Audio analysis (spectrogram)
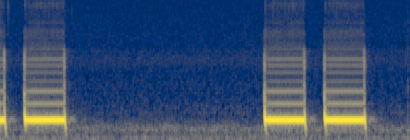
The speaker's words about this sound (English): It's funny because I don't even know who you're ringing because I can't see your phone. So it's randomly, if they answer, it's just going to appear. Ladies and gentlemen, let the phone ring.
